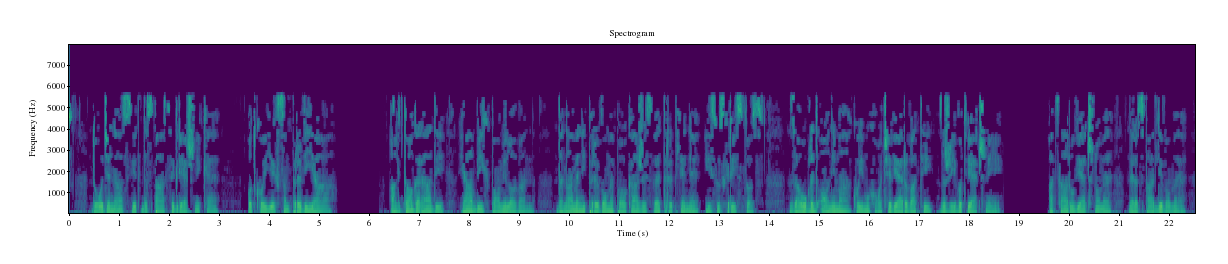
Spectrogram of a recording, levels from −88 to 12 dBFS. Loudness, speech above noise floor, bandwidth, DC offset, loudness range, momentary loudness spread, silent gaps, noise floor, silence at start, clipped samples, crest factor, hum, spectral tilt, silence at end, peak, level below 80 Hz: -25 LUFS; 27 dB; 5.8 kHz; under 0.1%; 3 LU; 9 LU; 5.39-6.16 s, 18.69-19.55 s; -51 dBFS; 0 s; under 0.1%; 18 dB; none; -10 dB/octave; 0.2 s; -6 dBFS; -42 dBFS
